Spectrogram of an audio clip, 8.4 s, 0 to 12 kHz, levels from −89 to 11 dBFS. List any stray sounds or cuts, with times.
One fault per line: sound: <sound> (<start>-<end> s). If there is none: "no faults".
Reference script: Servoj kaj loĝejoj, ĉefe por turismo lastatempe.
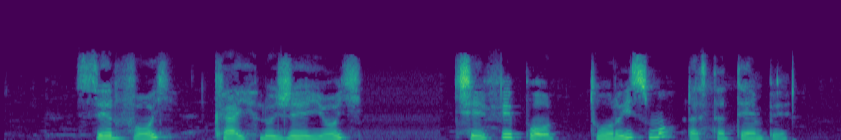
no faults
